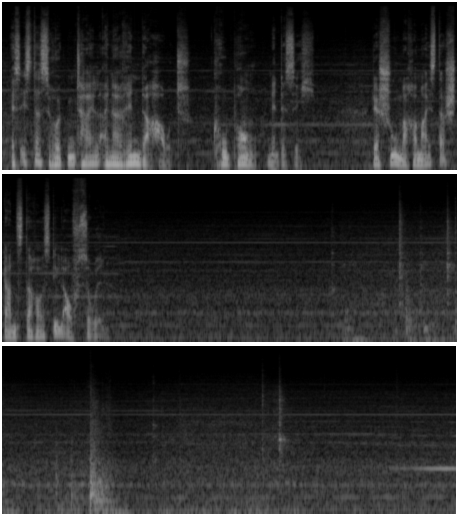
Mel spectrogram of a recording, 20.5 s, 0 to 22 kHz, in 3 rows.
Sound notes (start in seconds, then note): 13.2 machine whirring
